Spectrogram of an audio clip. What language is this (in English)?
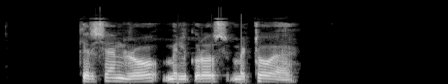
Dhatki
